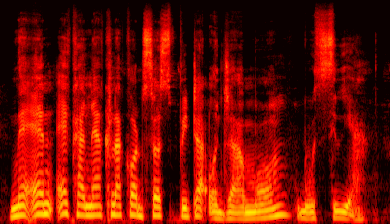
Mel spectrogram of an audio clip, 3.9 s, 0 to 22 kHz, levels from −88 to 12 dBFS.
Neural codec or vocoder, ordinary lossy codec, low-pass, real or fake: codec, 44.1 kHz, 3.4 kbps, Pupu-Codec; none; none; fake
